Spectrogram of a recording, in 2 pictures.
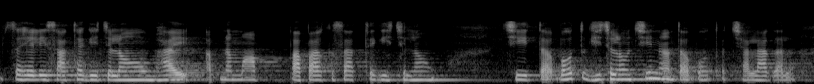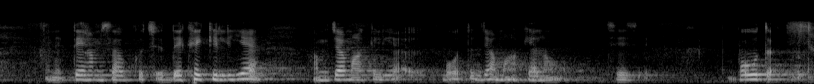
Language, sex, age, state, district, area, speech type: Maithili, female, 30-45, Bihar, Samastipur, urban, spontaneous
